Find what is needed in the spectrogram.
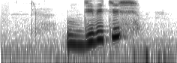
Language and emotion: Russian, neutral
